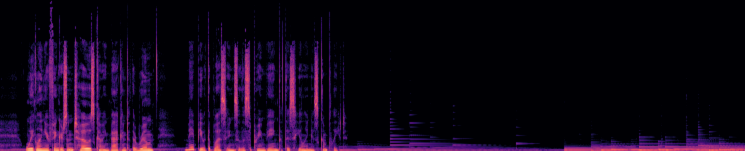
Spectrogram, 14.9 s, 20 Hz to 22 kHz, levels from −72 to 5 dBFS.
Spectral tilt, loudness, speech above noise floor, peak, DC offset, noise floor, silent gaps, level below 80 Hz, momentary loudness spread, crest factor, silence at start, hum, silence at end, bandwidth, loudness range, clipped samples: -5 dB/octave; -18 LUFS; 34 dB; 0 dBFS; under 0.1%; -50 dBFS; none; -56 dBFS; 24 LU; 20 dB; 0 s; none; 0 s; 19 kHz; 22 LU; under 0.1%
